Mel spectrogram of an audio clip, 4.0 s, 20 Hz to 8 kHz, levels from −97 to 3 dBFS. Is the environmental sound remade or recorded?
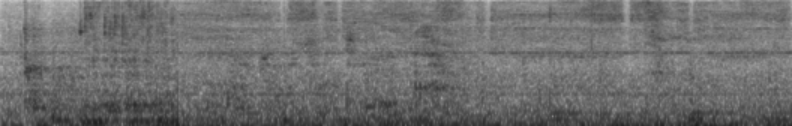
recorded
